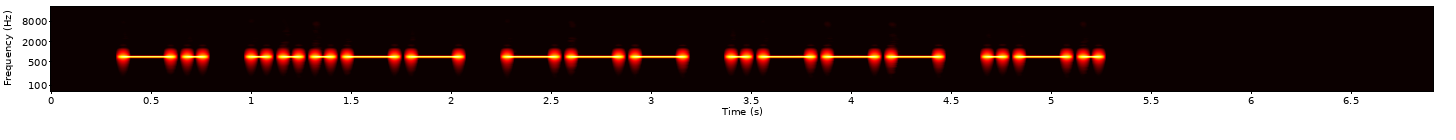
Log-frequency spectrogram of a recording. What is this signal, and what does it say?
Morse code, heard as a keyed tone, about 16 wpm, 700 Hz. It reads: N3OJR
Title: USA Call Signs - 5 Characters - Repeated 2x - 15wpm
